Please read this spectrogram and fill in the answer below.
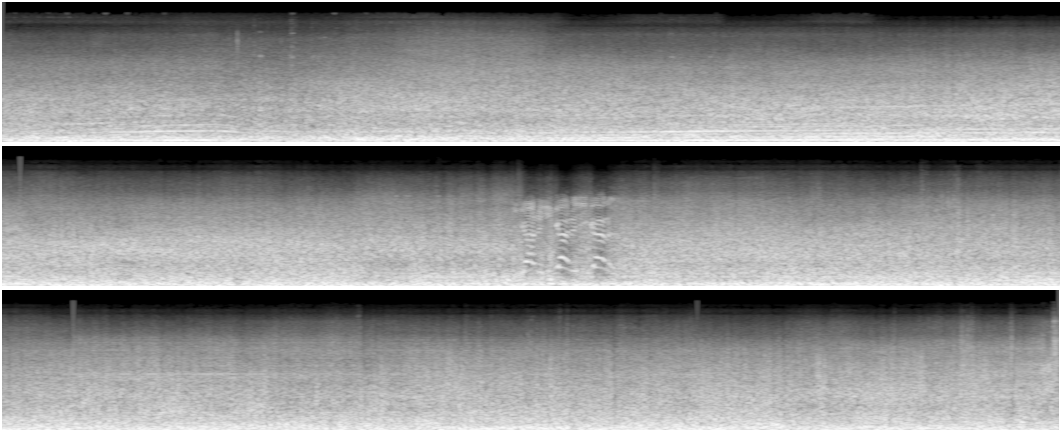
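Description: Steady rush of road and wind noise from being towed at speed alongside a small pickup truck, with the truck's engine rising in pitch as it accelerates during the first ten seconds.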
